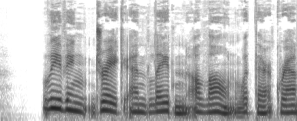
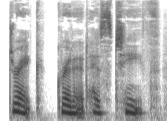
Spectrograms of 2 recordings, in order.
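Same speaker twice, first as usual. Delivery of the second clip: plain reading voice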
